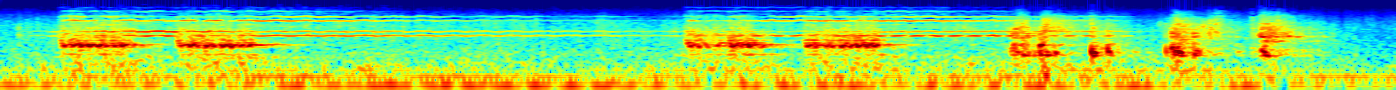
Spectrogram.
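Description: A telephone rings in two double-burst cycles, its warbling tone clear, followed by a few sharp knocks and clatters near the end. No one speaks.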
